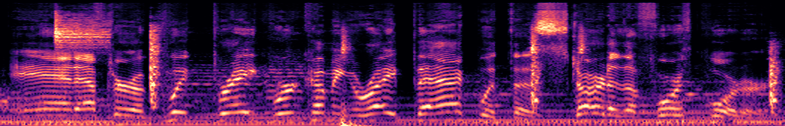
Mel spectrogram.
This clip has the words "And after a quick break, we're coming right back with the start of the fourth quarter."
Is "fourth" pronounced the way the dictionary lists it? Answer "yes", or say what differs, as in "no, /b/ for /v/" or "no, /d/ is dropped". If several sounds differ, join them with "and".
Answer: yes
